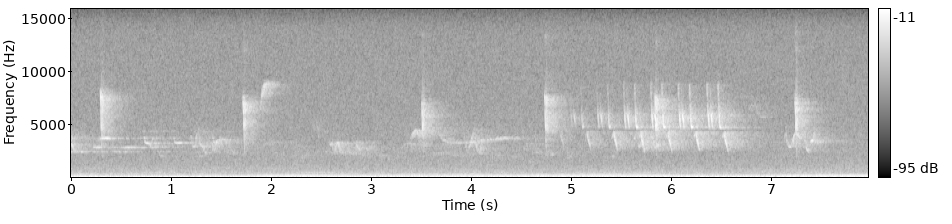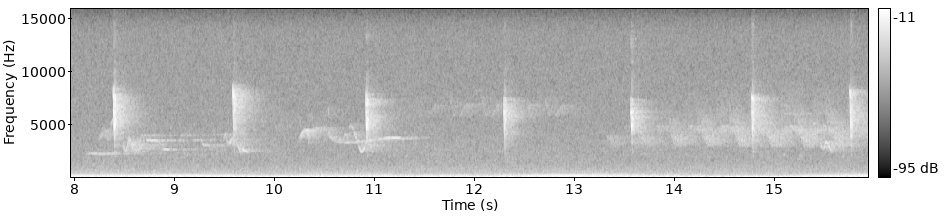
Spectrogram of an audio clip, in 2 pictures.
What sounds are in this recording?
Hermit Thrush, Eastern Chipmunk, Red-eyed Vireo, Eastern Wood-Pewee, Ovenbird, Black-and-white Warbler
